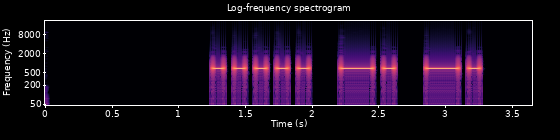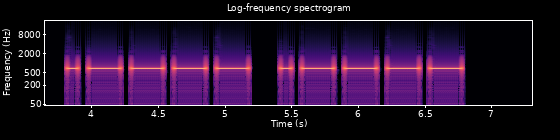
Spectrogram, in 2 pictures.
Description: Morse code, heard as a keyed tone, about 15 wpm, 700 Hz. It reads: 5NN 11
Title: CQ WW DX Contest Exchange Encore - 15wpm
